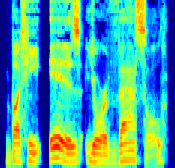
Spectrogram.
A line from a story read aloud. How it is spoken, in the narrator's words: I said irritably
